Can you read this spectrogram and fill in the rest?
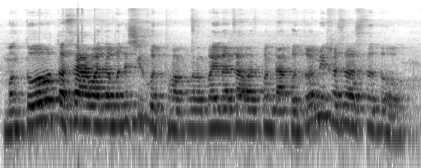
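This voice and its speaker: A man's voice: high-pitched, fast talker, noisy background. A man teaching a classroom of children, asking them questions and prompting answers. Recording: very echoey room, voice from far off.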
